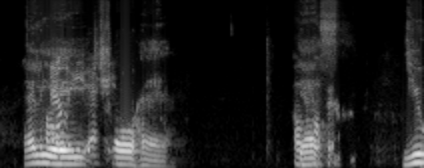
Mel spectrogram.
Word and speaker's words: Lee Shaw: My Insta is at Lee Shaw Hair. It's Lee as it's spelled on the screen. SHAW. Lea Shaw Hair.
